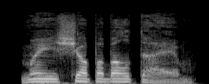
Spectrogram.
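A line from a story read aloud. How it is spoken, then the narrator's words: Through gritted teeth. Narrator (Russian): процедил штурмовик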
